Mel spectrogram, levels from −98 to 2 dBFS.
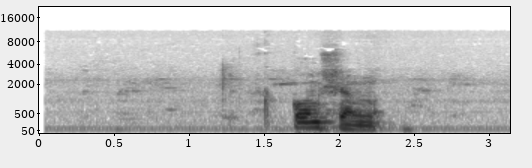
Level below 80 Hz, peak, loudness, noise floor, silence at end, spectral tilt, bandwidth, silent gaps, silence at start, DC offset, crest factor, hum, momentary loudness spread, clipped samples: -44 dBFS; -2 dBFS; -16 LUFS; -47 dBFS; 0.65 s; -8 dB/octave; 10.5 kHz; none; 1.2 s; under 0.1%; 20 dB; none; 25 LU; under 0.1%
